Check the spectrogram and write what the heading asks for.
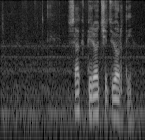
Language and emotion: Russian, neutral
